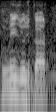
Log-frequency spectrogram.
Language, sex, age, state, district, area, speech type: Urdu, male, 45-60, Bihar, Saharsa, rural, spontaneous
